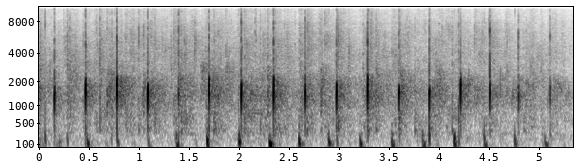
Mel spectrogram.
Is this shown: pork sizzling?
no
